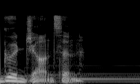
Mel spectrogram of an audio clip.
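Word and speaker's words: Gudjonsen: My name is Good Johnson, spelled G U D J O N S E N, but pronounced Good Johnson. Am I supposed to recognize your name, Mr. Good Johnson?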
